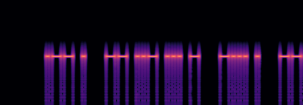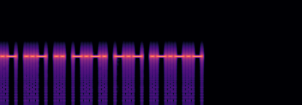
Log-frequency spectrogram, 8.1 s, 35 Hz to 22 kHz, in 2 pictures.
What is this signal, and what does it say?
Morse code, heard as a keyed tone, about 30 wpm, 700 Hz. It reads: WE MUST BE QUICK.
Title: Sentences from Top 500 Words 30wpm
